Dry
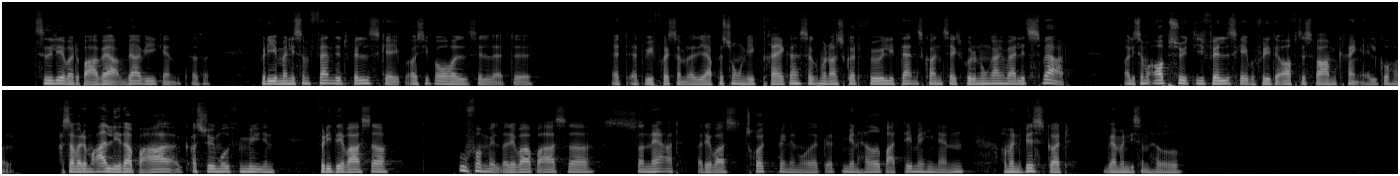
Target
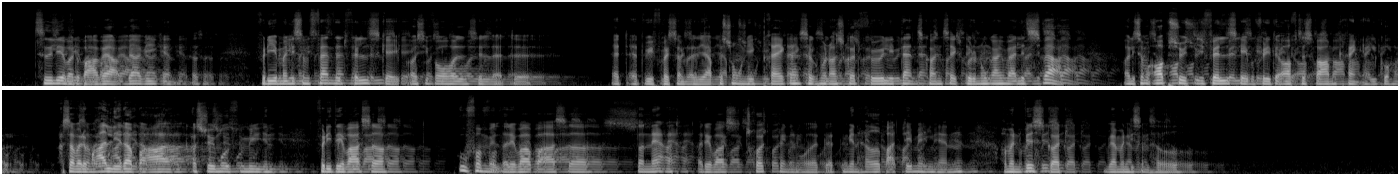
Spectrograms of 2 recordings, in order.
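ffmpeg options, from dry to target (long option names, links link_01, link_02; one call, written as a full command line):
ffmpeg -i in.wav -af "aecho=1:1:156|312|468|624:0.282|0.0958|0.0326|0.0111,volume=6dB" out.wav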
